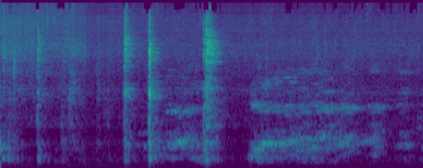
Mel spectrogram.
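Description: Masala fries in mustard oil in a pan, a spatula clanking and scraping a few times in sharp knocks before settling into a soft, steady sizzle up close.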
